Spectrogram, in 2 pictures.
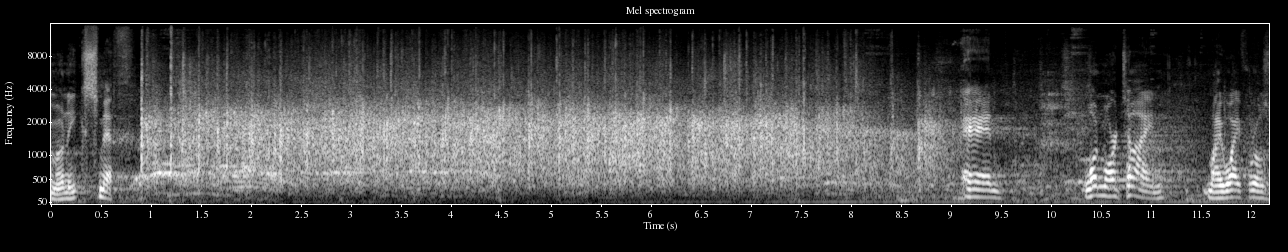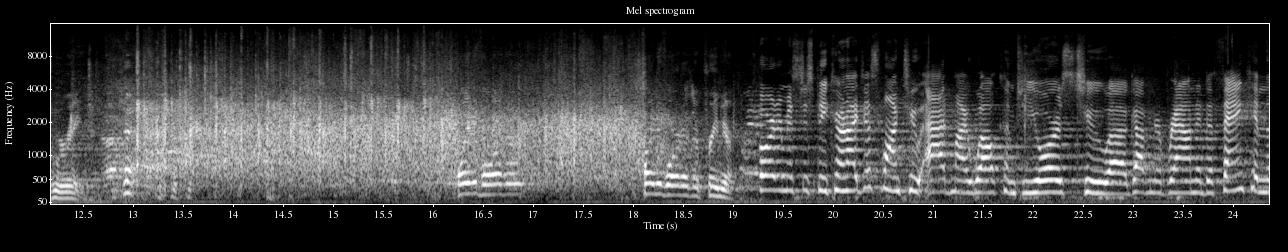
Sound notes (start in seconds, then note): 3.8 applause; 15.5 applause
